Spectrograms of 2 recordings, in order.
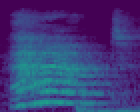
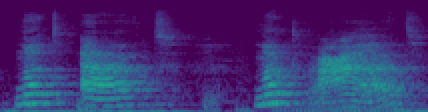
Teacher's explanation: There's a very strong H, very long alif, and the ta at the ending.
